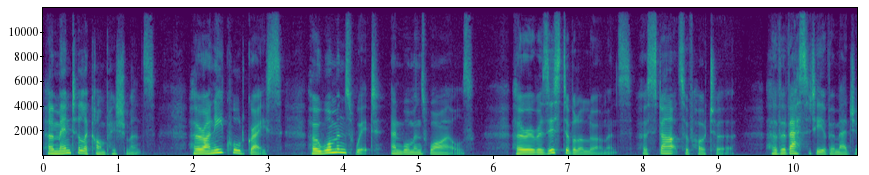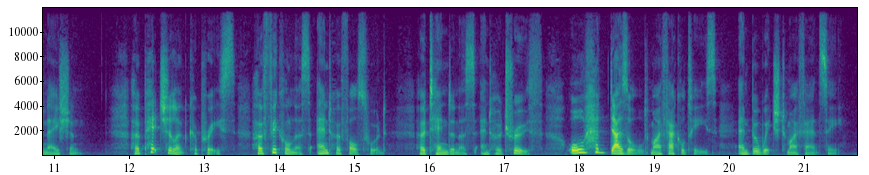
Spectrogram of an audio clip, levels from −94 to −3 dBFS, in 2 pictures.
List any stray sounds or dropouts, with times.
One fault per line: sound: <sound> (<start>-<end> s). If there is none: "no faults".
no faults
